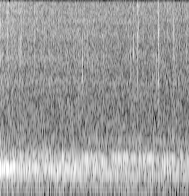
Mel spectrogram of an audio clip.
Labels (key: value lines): label: anthrophony, boat engine
recorder: HydroMoth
